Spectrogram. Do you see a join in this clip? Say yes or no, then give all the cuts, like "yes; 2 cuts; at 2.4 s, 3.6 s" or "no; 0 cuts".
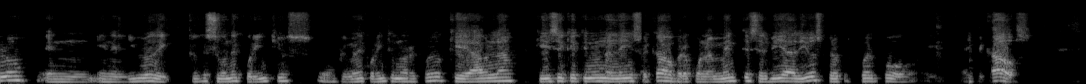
yes; 5 cuts; at 1.8 s, 5.3 s, 6.4 s, 8.4 s, 9.7 s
